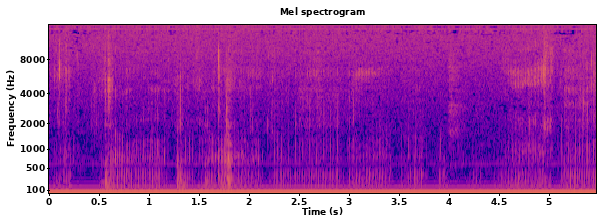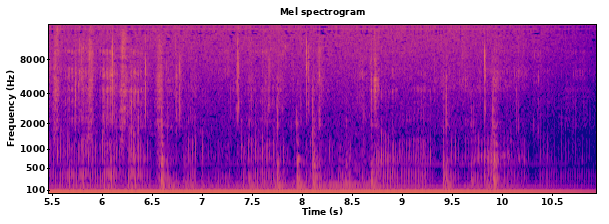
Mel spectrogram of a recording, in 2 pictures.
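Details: Persian cat eating and purring, the deep continuous purr pulsing underneath irregular wet clicks of chewing, with a few sharper ticks near the bowl before the sound fades out at the end.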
